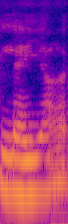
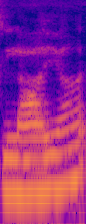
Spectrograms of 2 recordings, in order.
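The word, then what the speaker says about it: laya: korea kundalini yoga yoga it's not leia it's liar it means also recitation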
